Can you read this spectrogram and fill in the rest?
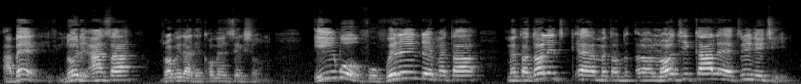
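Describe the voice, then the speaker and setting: A man with a Nigerian Pidgin accent talks through the news in a chatty, mocking way. His voice sits high and sounds bright and sharp. He rambles, repeats himself and drops in Igbo phrases. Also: lively intonation, fairly quick, faint music behind. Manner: rambling with many fillers and repeats. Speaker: news commentator. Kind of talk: casual news commentary.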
